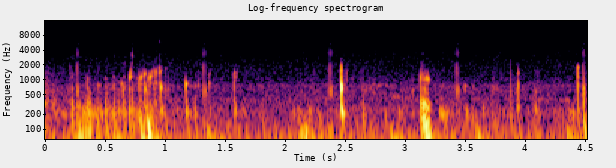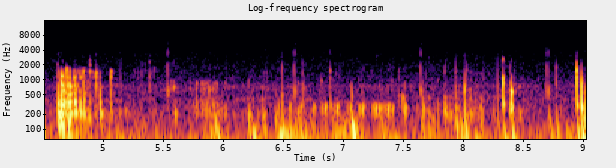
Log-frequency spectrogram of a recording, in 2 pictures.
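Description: Loud gurgling and bubbling stomach noises with irregular rumbles; normal digestive bowel sounds.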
